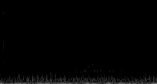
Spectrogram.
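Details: Pet cat resting on her bed in Meanjin on Jagera and Turrbal country, 15 June 2024, purring softly; continuous deep pulsing rumble throughout, a short tap at the very beginning, quiet room.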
